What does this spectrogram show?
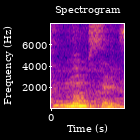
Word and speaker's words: ممتاز: Mumses.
